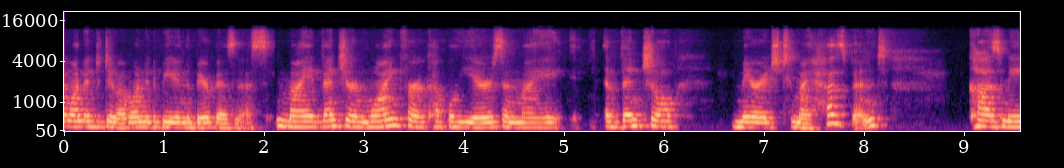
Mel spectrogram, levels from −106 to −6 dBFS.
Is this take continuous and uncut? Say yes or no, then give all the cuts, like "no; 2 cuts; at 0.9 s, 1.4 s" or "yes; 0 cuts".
no; 1 cut; at 2.1 s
